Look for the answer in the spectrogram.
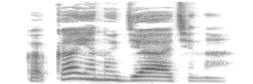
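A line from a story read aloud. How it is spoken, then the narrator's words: Low bored groan. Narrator (Russian): застонала в полголоса, подавив зевок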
